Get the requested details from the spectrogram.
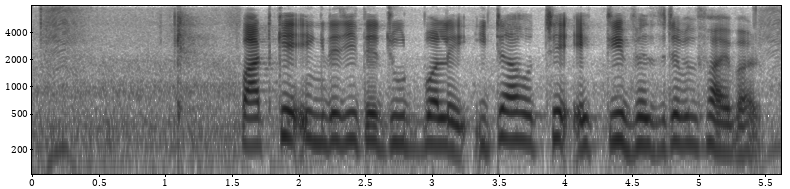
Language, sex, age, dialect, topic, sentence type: Bengali, female, 18-24, Northern/Varendri, agriculture, statement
